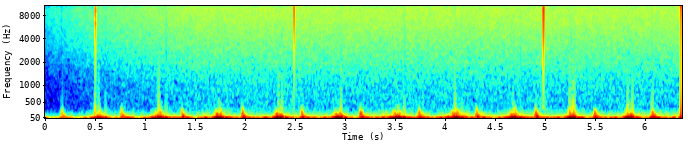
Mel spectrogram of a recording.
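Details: Normal heart sounds, steady paired low thumps with faint hum and occasional clicks, in a first-attempt stereo recording from two stethoscope heads with microphones: mitral area on the right channel, Erb's point on the left.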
